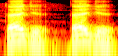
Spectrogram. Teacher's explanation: ini ada jim sukun atau jim mati, maka ia kita namakan dengan bacaan qalqalah, yang mana suara jimnya harus memantul. Taj, taj, tapi tidak disaktah seperti ini.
